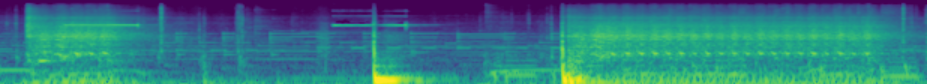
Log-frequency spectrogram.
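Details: Audi no-start, tested with the main relay bridged: the starter cranks in steady rhythmic bursts but the engine never fires. Still no fuel pressure, because the pump was drawing only air.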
